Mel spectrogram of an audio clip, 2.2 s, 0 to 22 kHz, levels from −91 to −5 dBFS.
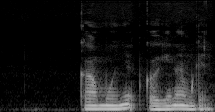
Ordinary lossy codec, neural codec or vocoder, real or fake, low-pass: none; none; real; none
